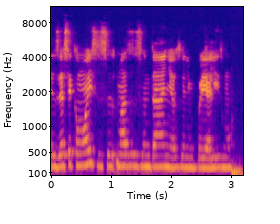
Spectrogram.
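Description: A woman with a plain, everyday voice and a fairly high pitch speaks at a moderate pace. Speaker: co-host. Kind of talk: interview. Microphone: audio problems.

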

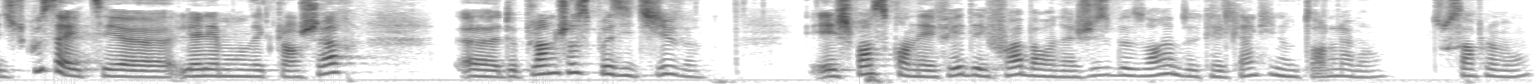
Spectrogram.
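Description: On a very clean recording with a silent background, a woman talks at a very fast pace. She has a medium pitch and ordinary pitch variation. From France (came from Colombia at age 3). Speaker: podcast guest. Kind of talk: casual chat.

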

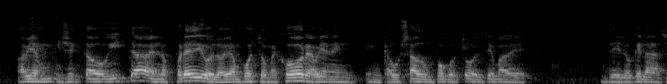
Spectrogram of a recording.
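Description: Somewhat breathy and dark, mellow in tone, a man's voice moves with ordinary pitch variation. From Argentina, Avellaneda (Buenos Aires). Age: 50s. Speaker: former football club director. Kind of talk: casual chat.

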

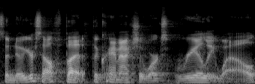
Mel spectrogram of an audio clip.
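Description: A man with an American accent, a bright, sharp tone and a fairly quick pace. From US Pacific Northwest, rural Washington State. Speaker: law student. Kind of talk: interview. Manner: fast-paced.

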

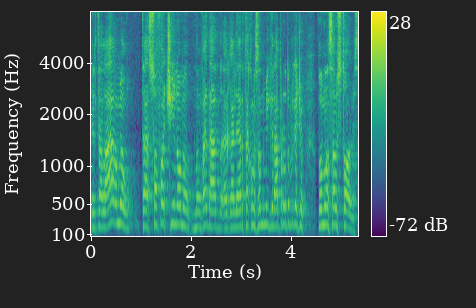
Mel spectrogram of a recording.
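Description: Very fast and with hardly any pauses, a man talks at a high pitch, his intonation fairly even and his loudness very even. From Brazil, Porto Alegre. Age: 30s. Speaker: nightlife event producer. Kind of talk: casual chat.

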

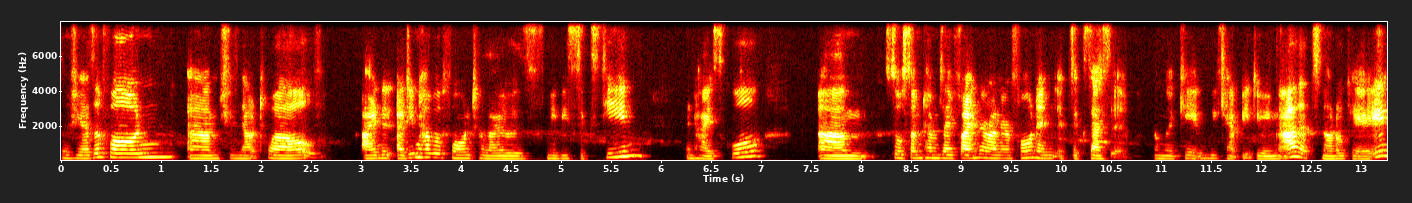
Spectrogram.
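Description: With a plain, everyday voice, a woman speaks at a moderate pace, her fairly low pitch carried by lively intonation. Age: 30s. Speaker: graphic designer, single mother. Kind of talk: casual chat.

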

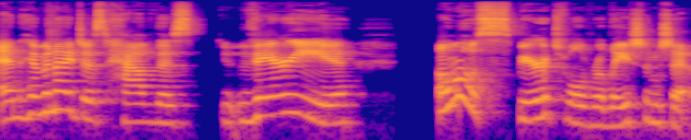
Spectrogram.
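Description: Using lively intonation, a woman with an American accent and an unremarkable speaking voice talks at a fairly high pitch and a fairly slow pace. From Wisconsin. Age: 30s. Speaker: parent. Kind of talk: casual chat.

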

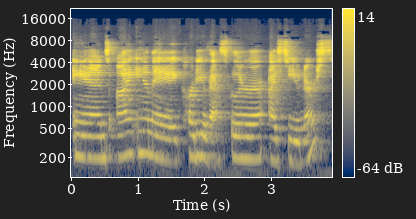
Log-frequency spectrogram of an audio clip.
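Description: A woman of medium pitch speaks very slowly in a Southern US accent, with audible room echo and noticeable background noise. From Texas (Houston). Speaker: nurse. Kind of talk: interview.

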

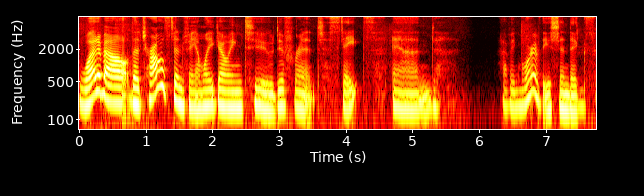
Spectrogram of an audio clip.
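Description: At a fairly slow pace, a woman speaks on a very clean recording with a silent background. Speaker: guest, camp attendee. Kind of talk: casual chat.

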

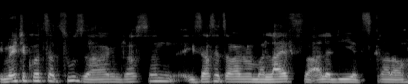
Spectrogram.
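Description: At a very fast pace, a man talks with a dark, mellow tone. His pitch is medium, with ordinary pitch variation. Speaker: football podcast co-host. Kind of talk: casual chat. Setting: video call.

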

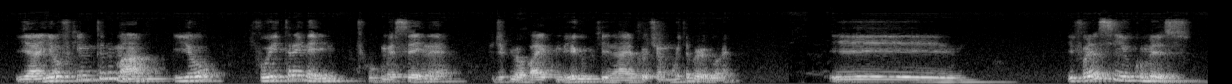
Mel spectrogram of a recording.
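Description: Amid noticeable background noise and audible room echo, a man speaks at a fairly slow pace with long, frequent pauses and very wide pitch swings. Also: medium pitch for a man. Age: 20s. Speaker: engineering student and bodybuilder. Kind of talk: casual interview on live stream. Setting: Instagram live video call.

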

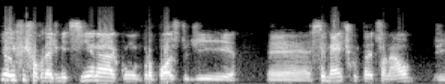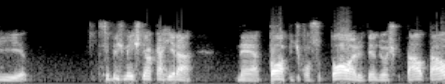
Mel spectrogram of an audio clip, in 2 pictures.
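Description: Here a man speaks at a fairly slow pace with a medium pitch and lively intonation. He has a plain, everyday voice. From Rio de Janeiro, Brazil. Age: 30s. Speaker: doctor and startup founder. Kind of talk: casual interview livestream. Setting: online live stream.

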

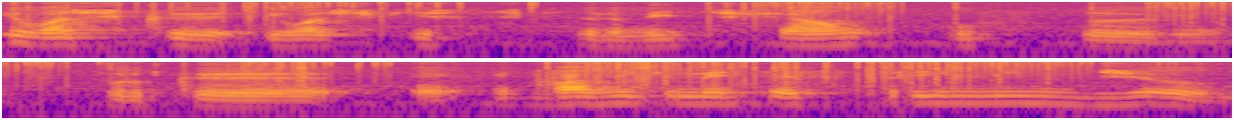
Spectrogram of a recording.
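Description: At a moderate pace, a man speaks in a plain, everyday voice at medium pitch with ordinary pitch variation. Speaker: podcast host. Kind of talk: casual chat.

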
